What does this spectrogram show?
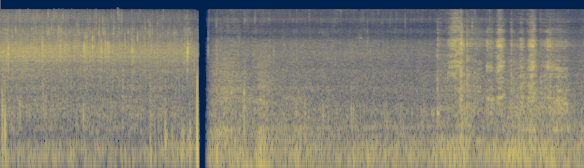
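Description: Egg-battered brinjal slices frying in hot oil in a kadai, with a steady sizzle that drops abruptly and comes back quieter about three seconds in. Near the end a metal spatula scrapes and clinks against the kadai several times as the fried piece is turned.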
